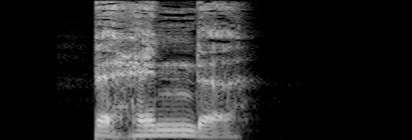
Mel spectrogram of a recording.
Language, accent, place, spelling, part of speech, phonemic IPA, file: German, Germany, Berlin, behände, adjective, /bəˈhɛndə/, De-behände.ogg
- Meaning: agile, nimble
